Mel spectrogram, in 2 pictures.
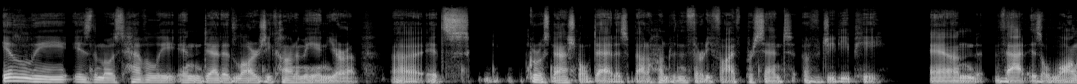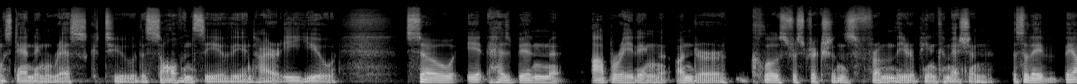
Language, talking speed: English, 130 wpm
